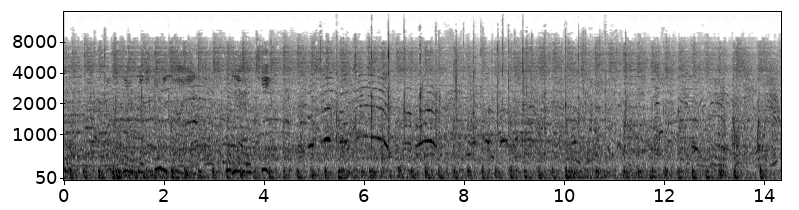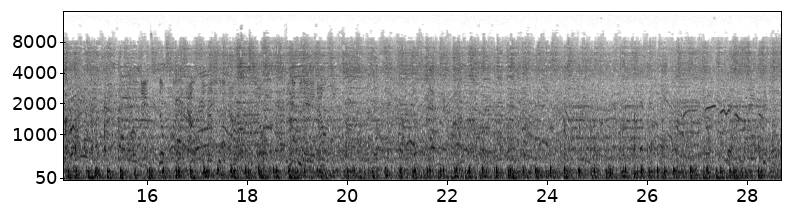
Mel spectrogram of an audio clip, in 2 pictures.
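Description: Football stadium crowd noise: many voices calling and cheering, loudest in the first few seconds, with music playing underneath throughout.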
